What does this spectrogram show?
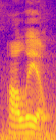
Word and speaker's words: allele: information for each form as an allele pronounced a lil we can describe the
